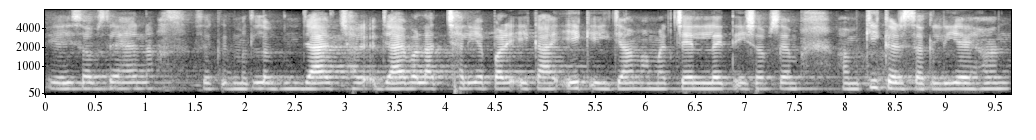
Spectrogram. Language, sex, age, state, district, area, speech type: Maithili, female, 18-30, Bihar, Samastipur, urban, spontaneous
